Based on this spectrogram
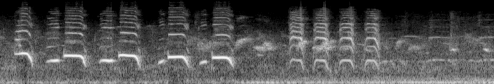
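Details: Masked laughingthrush singing vigorously: a run of loud, clear whistled notes, each slurred up then down and repeated about twice a second, followed by harsher, buzzier rasping phrases and softer chatter.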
